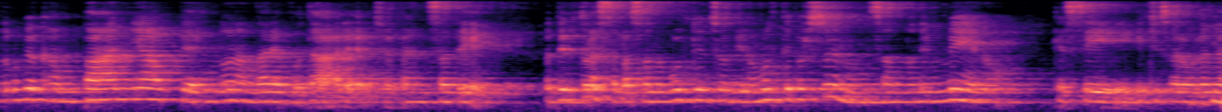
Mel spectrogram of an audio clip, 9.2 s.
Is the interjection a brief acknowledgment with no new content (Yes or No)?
No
